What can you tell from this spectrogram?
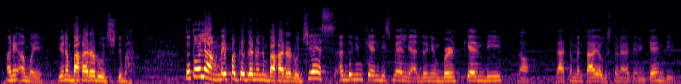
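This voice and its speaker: A man from the Philippines hosts a casual perfume review vlog, chatty and jokey, constantly checking in with viewers through tag questions and animated asides. His voice sits high, he speaks fairly quickly, and faint music plays behind.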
